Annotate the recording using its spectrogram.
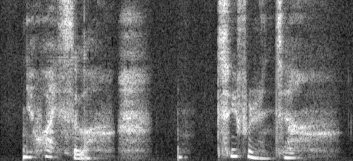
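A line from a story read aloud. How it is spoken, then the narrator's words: Breathless. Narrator (Chinese): 夏丽金气喘吁吁地说道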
